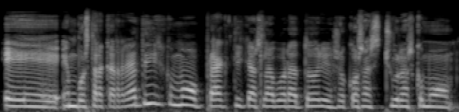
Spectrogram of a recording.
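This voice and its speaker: A woman's voice: fairly high pitch, steady tone, fast talker, dry recording, studio quality. A woman hosting a casual talk show in a chatty, informal way. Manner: chatty, informal, laughs often. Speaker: host. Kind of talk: casual chat.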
